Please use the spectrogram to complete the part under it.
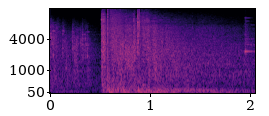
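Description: A naval gun salvo from a destroyer in the World of Warships video game bursts in suddenly, then a loud low rumbling roar lingers and slowly fades.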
